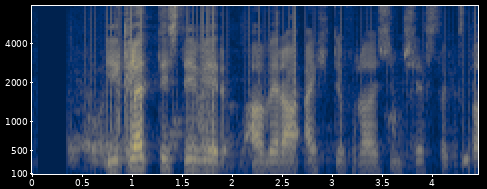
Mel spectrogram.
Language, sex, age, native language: Icelandic, male, 13, Icelandic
